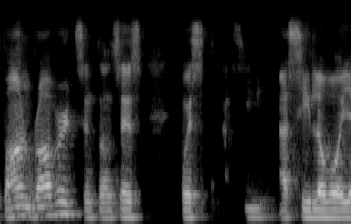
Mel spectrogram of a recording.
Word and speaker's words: Vaughan Roberts: pero gracias a Dios lo encontré en YouTube diciendo, mi nombre es Von Roberts, entonces, pues así lo voy a, así lo vamos a nombrar, Von Roberts.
